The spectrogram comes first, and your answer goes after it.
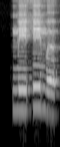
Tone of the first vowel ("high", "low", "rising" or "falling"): low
